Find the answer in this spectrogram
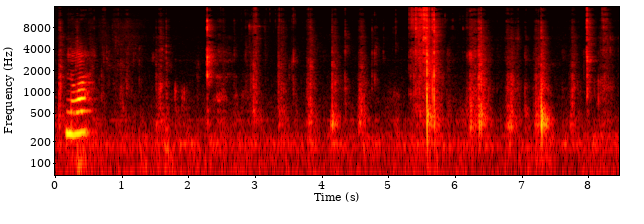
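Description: Close-miked chewing of a mouthful of papaya salad: wet mouth clicks and smacks, with one louder crunch about halfway through.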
